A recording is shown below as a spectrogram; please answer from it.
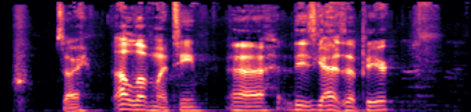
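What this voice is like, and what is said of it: Emotional, choked-up voice. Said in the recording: “I get emotional, sorry”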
